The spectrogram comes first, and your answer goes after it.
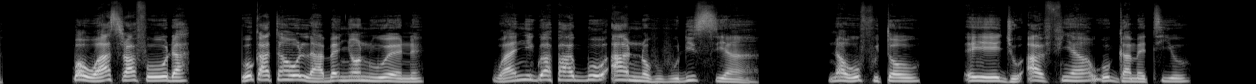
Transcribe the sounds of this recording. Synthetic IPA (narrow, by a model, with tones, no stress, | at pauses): k͡pɔ˦wo˨a˨˦sɾa˦fo˨wo˦ɖa˦ | wo˦ka˦t̪ã˦wo˦la˨be˦ɲɔ̃˦nũ˦wo˦ɛ˨nɛ̃˨ | wo˨a˨ɲĩ˦ɡa˦ɸa˦ɡ͡bo˦ʔa˦nɔ̃˨ɸu˨βu˨ɖi˦si˨a̰˨ | nã˦wo˦fu˨t̪ɔ˦wo˦ | e˦je˦d͡ʒo˨ʔa˦fi˦a˦wo˦ɡa˨mɛ̃˨t̪ʰi˦wo˦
